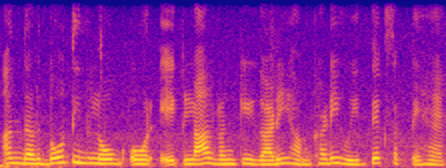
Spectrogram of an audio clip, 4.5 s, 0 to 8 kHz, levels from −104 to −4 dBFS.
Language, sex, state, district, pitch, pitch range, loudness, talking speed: Hindi, female, Himachal Pradesh, Shimla, 215 Hz, 200-235 Hz, -14 LUFS, 215 wpm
